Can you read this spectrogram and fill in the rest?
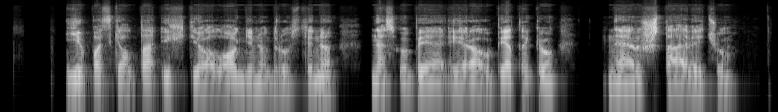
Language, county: Lithuanian, Kaunas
